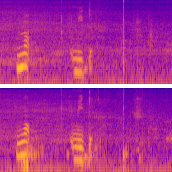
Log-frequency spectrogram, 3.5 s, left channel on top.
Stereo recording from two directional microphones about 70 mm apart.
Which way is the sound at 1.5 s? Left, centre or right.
Centre.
